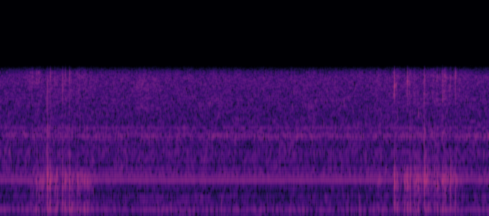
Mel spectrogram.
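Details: Henry, a Boston Terrier, snoring: two bursts of rattling, buzzy breath noise, the first near the start and the second about five seconds in, separated by a quiet steady hum in a small room.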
